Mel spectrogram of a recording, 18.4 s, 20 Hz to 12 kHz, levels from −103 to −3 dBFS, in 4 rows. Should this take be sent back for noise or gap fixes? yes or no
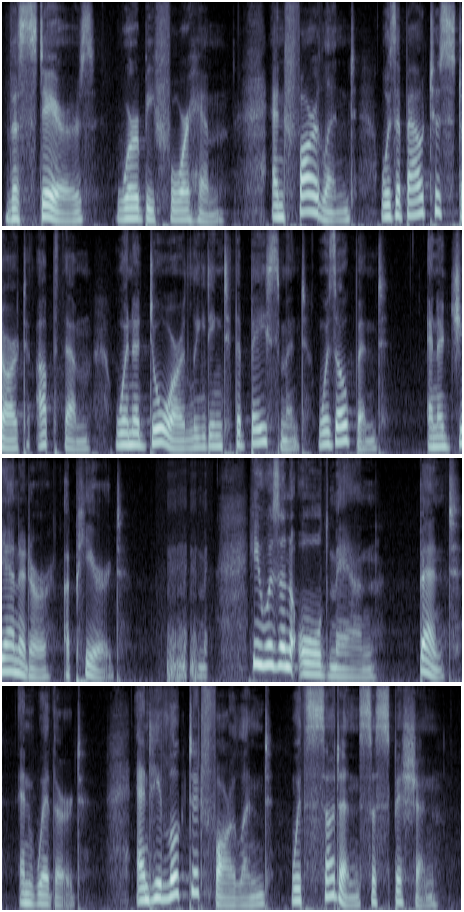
yes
